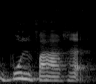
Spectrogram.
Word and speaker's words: boulevards: هنايا هاد الدي والاس ما كنطقوهمش، كنقولوا بولفار.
